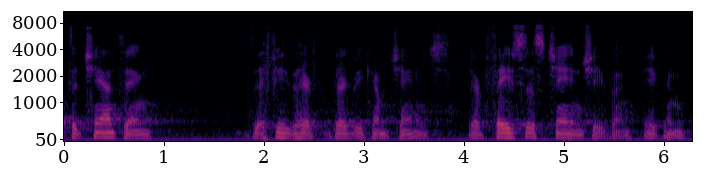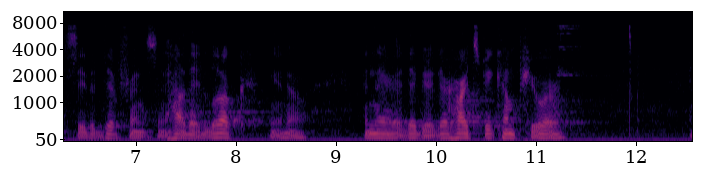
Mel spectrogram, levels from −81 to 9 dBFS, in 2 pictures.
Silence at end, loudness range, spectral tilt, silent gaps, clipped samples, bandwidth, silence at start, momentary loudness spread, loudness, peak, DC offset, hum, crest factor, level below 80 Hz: 0 s; 3 LU; -5 dB/octave; none; under 0.1%; 7.6 kHz; 0 s; 20 LU; -47 LUFS; -24 dBFS; under 0.1%; none; 24 dB; -66 dBFS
